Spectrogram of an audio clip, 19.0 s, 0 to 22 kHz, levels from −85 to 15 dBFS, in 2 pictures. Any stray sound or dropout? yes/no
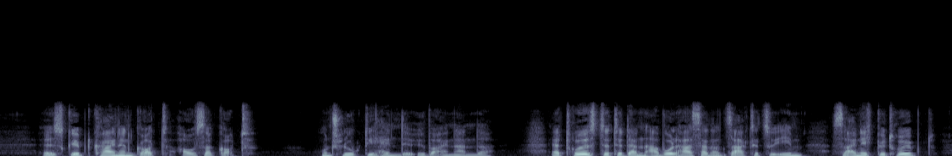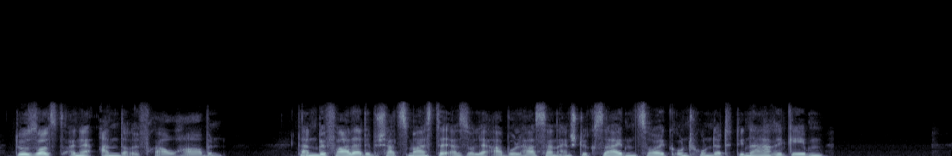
no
